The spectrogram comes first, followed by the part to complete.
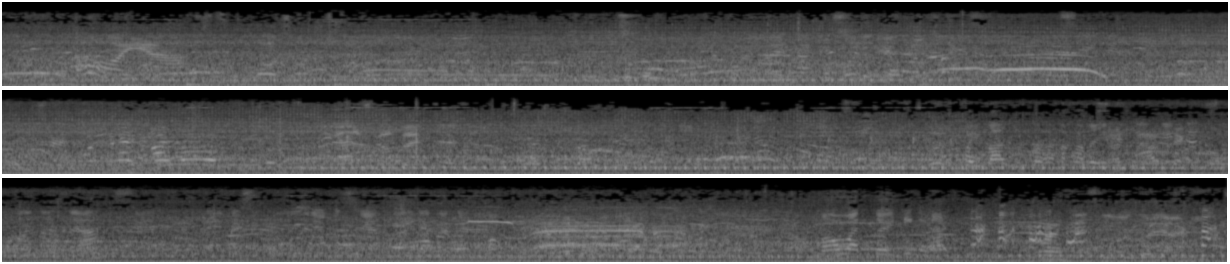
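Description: Engines of an eight-wheeled armoured vehicle and military utility vehicles running as they drive past, a steady low drone, with scattered voices and calls from the spectators over it.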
